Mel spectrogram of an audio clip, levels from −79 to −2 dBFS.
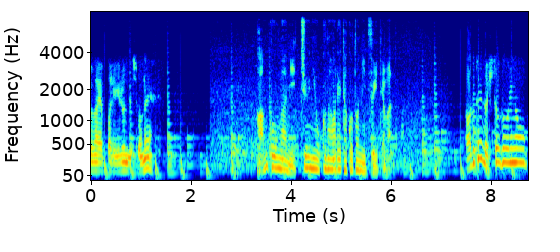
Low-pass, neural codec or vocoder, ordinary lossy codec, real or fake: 7.2 kHz; none; none; real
